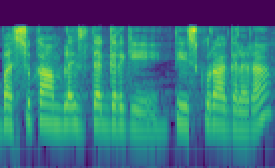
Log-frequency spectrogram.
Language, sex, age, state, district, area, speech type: Telugu, female, 18-30, Telangana, Karimnagar, rural, spontaneous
